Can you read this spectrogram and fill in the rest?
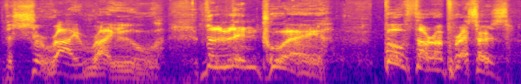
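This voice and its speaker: A man voicing a fanatical, defiant revolutionary warrior in a video game, with a gravelly, menacing, declamatory delivery. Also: high-pitched, sing-song, takes it slowly, pushed and bright, slight background noise, exaggerated voice. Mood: fervent, defiant. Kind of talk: video game character dialogue.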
